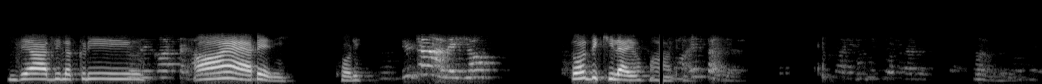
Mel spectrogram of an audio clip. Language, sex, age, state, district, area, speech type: Dogri, female, 60+, Jammu and Kashmir, Reasi, rural, conversation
